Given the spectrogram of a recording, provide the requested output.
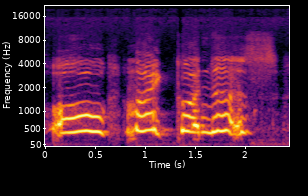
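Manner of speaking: very high, loud, slow squeal; startled squeaky creature; shocked cry. A narrator's reading. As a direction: shriek it in alarm. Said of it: "he cried".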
